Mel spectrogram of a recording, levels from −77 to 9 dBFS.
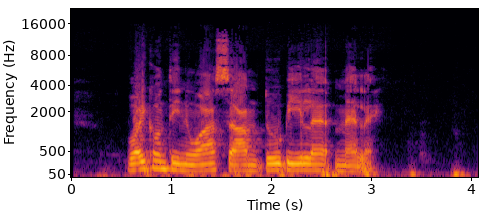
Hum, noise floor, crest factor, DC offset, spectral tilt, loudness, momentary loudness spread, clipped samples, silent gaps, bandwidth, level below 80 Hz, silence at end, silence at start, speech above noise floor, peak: none; -36 dBFS; 12 dB; under 0.1%; -5.5 dB/octave; -11 LUFS; 20 LU; under 0.1%; none; 13.5 kHz; -26 dBFS; 0.1 s; 0.25 s; 26 dB; 0 dBFS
